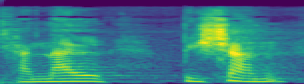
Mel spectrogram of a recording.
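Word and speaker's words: janal pixan: de cómo se celebra específicamente en Yucatán el janal pishan que así se pronuncia eh el es es algo fascinante el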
